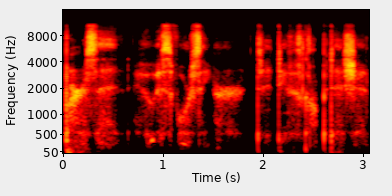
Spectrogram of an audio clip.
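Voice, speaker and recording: A woman whispers at a moderate pace, the sound dry and close with no echo. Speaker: ASMR artist. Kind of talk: book recap. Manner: whispered.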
